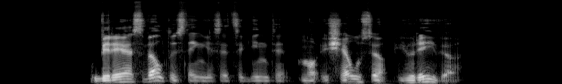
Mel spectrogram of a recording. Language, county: Lithuanian, Vilnius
